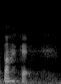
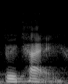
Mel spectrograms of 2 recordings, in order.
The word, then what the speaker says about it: Bucket: The last name is spelled Bucket, but they pronounce it Bouquet, right?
